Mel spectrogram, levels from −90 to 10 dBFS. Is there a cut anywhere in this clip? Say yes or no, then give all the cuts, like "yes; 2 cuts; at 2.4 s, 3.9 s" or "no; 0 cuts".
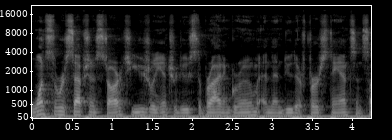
no; 0 cuts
